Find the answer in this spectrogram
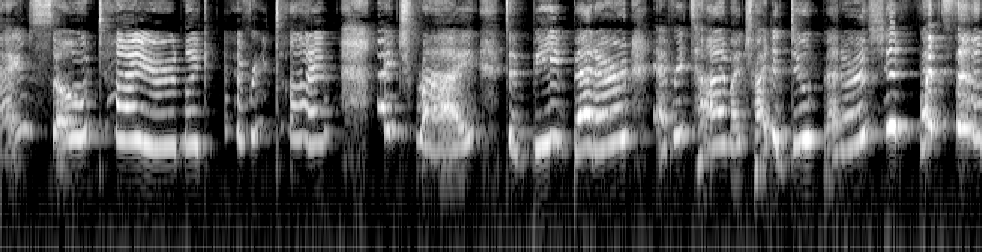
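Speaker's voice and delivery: mock weepy, worn-out sob, very high, slow. The speaker recalls lying in their car, retelling their own crying. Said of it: "I'm just laid out in my car and I'm just crying".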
